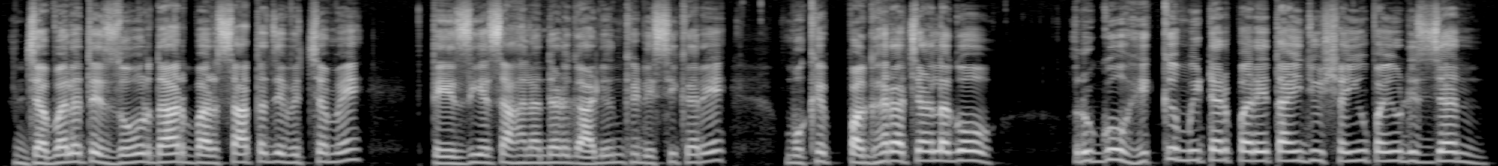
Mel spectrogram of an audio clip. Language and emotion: Sindhi, fearful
